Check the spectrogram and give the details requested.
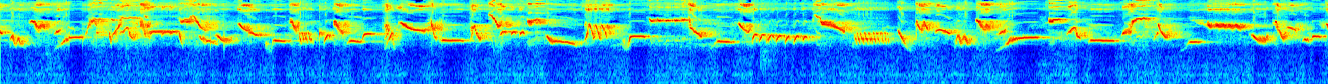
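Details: Continuous chattering song of a blackthroat, presented as tutor material for canaries both young and mature. Very fast, unbroken stream of sharp chirps, slurred whistles and brief trills with almost no pauses.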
